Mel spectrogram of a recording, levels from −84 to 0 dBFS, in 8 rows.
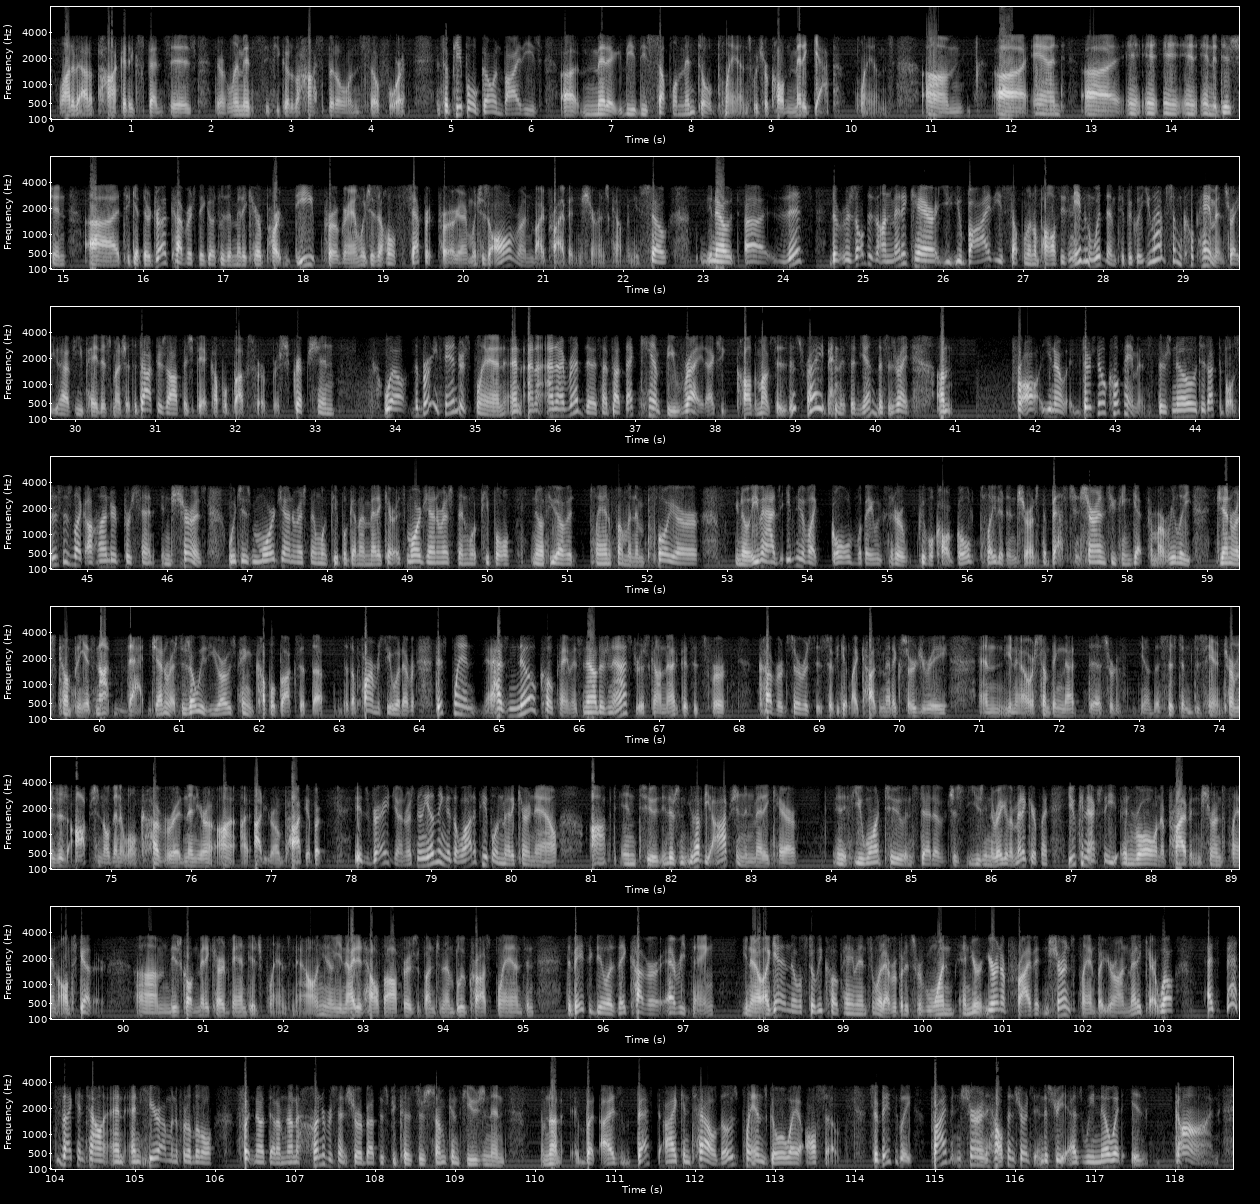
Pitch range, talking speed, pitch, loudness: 110-155 Hz, 230 wpm, 130 Hz, -25 LUFS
